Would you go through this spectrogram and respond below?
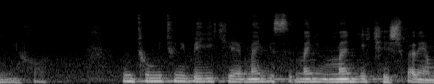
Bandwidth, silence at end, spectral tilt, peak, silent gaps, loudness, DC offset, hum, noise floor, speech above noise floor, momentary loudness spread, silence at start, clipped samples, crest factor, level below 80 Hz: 11.5 kHz; 0 s; -7 dB/octave; -10 dBFS; none; -27 LUFS; under 0.1%; none; -53 dBFS; 27 dB; 15 LU; 0 s; under 0.1%; 16 dB; -58 dBFS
